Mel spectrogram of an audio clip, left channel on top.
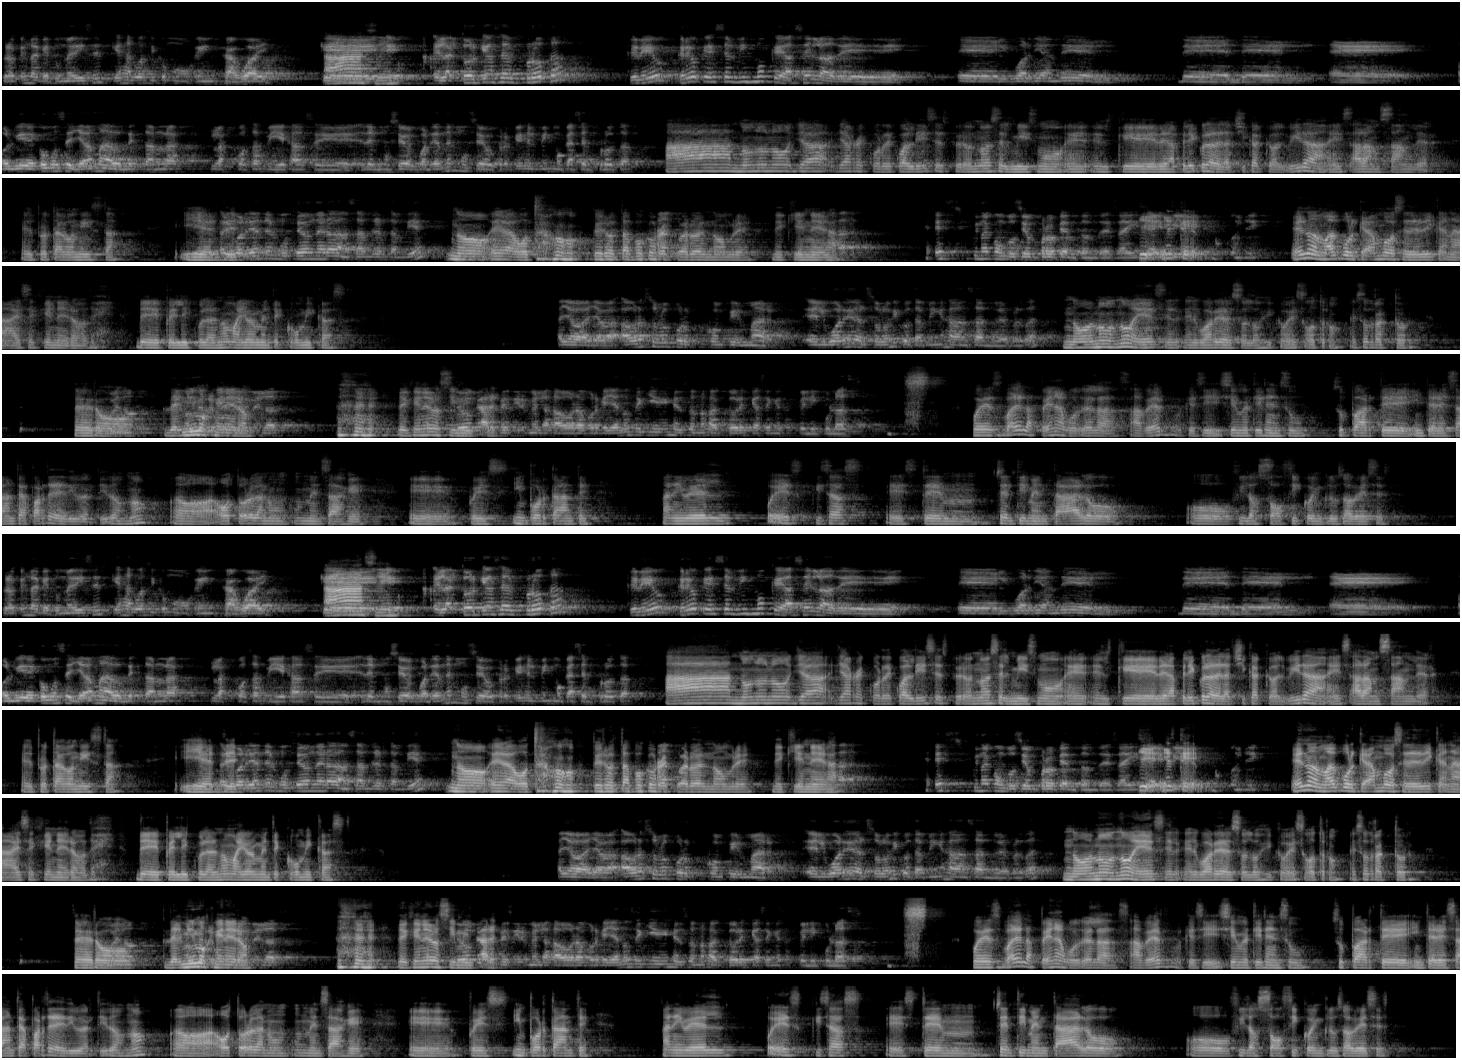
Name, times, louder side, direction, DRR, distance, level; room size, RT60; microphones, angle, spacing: voice 1, 0.0-2.7 3.2-4.0 4.3-5.7 6.2-9.0 9.5-11.3 11.8-14.1 14.6-16.4 16.7-20.9 31.0-33.4 35.7-35.9 37.5-37.7 38.5-41.1 41.4-41.7 49.3-51.5 51.7-54.1 59.3-59.7 60.0-61.1 62.9-66.8, right 1 dB, 15° right, 6 dB, 1.8 m, -31 dB
voice 2, 3.2-3.9 21.2-28.9 29.4-30.4 30.9-31.5 33.6-37.5 40.5-41.2 42.1-47.1 54.4-57.9 59.0-59.6 59.9-60.8 61.7-63.2 67.3-67.6 68.0-78.8 79.5-80.2 80.5-81.5 81.7-84.1 84.7-86.8, right 4 dB, 50° right, 13 dB, 0.9 m, -26 dB
28.5 x 19.5 x 8.6 m, 1.3 s
head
